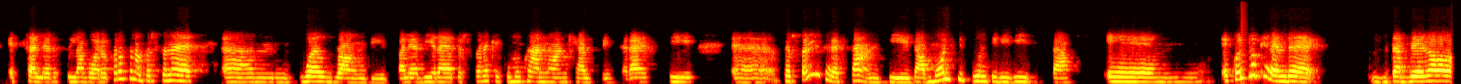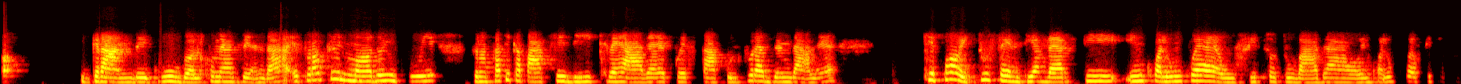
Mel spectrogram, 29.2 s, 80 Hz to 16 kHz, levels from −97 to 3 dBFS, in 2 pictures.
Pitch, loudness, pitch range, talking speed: 195 Hz, -23 LUFS, 185-220 Hz, 130 wpm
